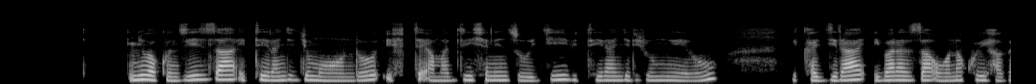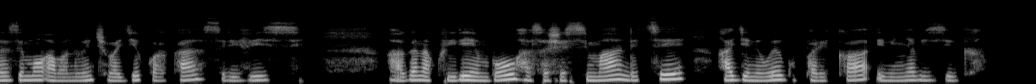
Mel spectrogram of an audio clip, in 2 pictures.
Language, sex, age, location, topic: Kinyarwanda, female, 18-24, Kigali, health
